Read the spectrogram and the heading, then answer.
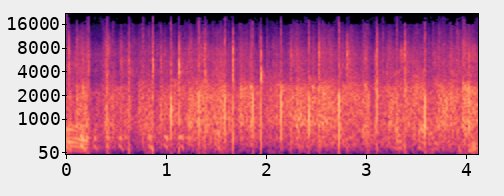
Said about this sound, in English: So the winners, they're not actually here, sadly, but we're going to give them a huge clap anyway,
